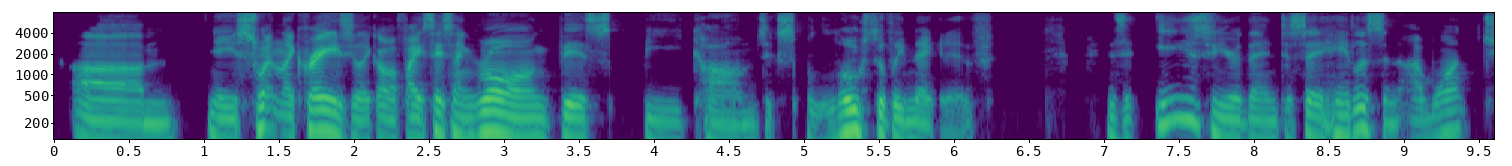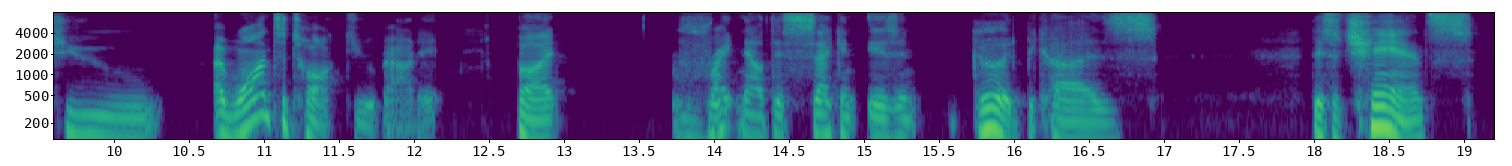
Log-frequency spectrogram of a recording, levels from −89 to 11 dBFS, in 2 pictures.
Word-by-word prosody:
Um, 105 -2 -1 0.2
you 135 - -3
know, - - 0
you're 115 - -1
sweating 165 +3 +2
like 130 -2 -1
crazy, 150 -7 +6
like, 110 +1 -3
"Oh, 120 - 0
if 110 +3 -8
I 120 - +3
say 145 - +2
something 125 -3 -1
wrong, 125 -5 +5
this 120 -2 +1 0.2
becomes 100 -3 -7
explosively 135 +4 +2
negative." 105 -3 -7 0.8
Is 120 -3 -5
it 115 - -9
easier 190 - -1
than 110 -1 -6
to 110 - -9
say, 135 -1 0
"Hey, 135 +1 -1
listen, 170 +6 -1
I 110 - -9
want 145 +8 -5 0.2
to 125 -4 -6 0.4
I - - +2
want - - +2
to - - 0
talk - - -5
to - - -15
you - - -8
about - - -12
it, - - -15 0.5
but 115 +1 +1 1.0
right 125 +4 -2
now, 140 -3 -4
this 130 0 -4
second 135 -3 0
isn't 115 -2 -4 0.3
good 155 0 +4
because" 105 -3 -5 1.1
there's - - +1
a - - -5
chance 125 -12 +5
120 Hz, 150 wpm, -25 LUFS, 110-140 Hz, 1.1 s, crazy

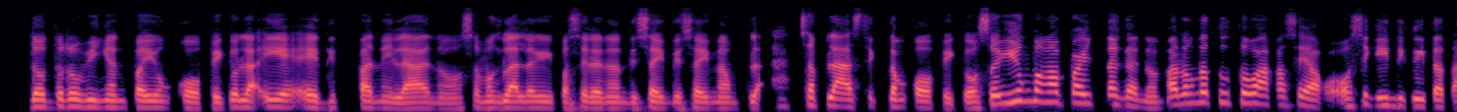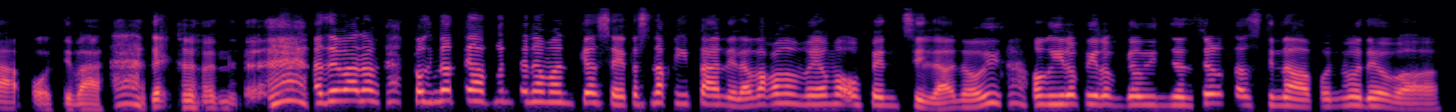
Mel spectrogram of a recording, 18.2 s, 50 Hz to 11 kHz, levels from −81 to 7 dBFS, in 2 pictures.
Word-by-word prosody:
do-drawingan 160 -2 0
pa 150 0 +2
yung 145 - -2
Kopiko, 135 +3 -1
la-i-e-edit 150 -2 +1
pa 145 - +4
nila 130 -1 0
'no? 120 0 -8
So 140 +2 -7
maglalagay 140 0 +1
pa 130 - -2
sila 135 0 +1
ng 130 0 -3
design 130 +1 0
design 130 0 -2
ng 130 -1 -4
pla - - -4 0.2
sa 190 -2 -1
plastic 165 -4 +1
ng 165 -1 0
Kopiko. 140 -4 -1
So 150 +11 +2
yung 270 +6 +3
mga 265 -2 +4
part 240 -2 +1
na 220 -1 0
ganon, 135 -7 -2
parang 215 +3 +2
natutuwa 250 -3 +2
kasi 205 -2 -4
ako, - - +1
"Oh 175 - -2
sige, 220 -5 -3
hindi 180 -2 -3
ko 170 - 0
itatapon," 150 -5 -2
di 120 - -7
ba? 115 -2 0 0.3
Gano'n. 145 -4 -2 0.5
Kasi 245 +4 +2
parang 295 0 +5
'pag 275 0 -1
natapon 290 -2 +2
ko 275 - -2
naman 265 -1 +1
kasi 240 -5 +2
tapos 225 +2 -5
nakita 230 -4 +2
nila 180 -1 0
baka 230 +3 +2
mamaya 215 0 0
ma-offend 195 -3 0
sila 125 -7 0
'no? 155 +7 0
"Uy, 245 - -2
ang 220 -2 -2
hirap-hirap 215 -1 +2
gawin 205 -1 0
niyan 195 -1 0
sir 235 +4 +2
tapos 200 -2 -3
tinapon 170 -4 0
mo." 200 - +2
Di 180 -2 +2
ba? 120 -4 -2
175 Hz, 215 wpm, -23 LUFS, 140-225 Hz, 0.5 s, parang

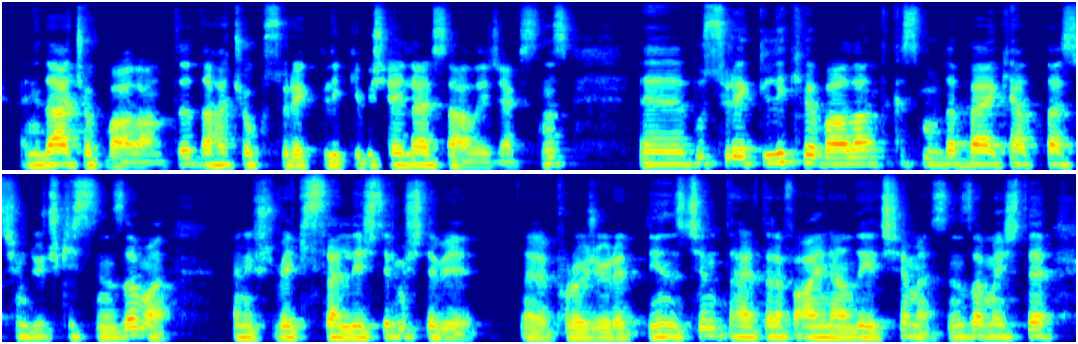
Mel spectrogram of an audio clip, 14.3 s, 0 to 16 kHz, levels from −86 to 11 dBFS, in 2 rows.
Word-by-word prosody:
hani, 120 0 -1
daha 140 +1 +7
çok 125 -4 -3
bağlantı, 95 +7 -1
daha 130 0 +2
çok 125 -1 -4
süreklilik 115 -1 -2
gibi 115 +2 -8
şeyler 130 +1 +2
sağlayacaksınız. 100 +6 -4 0.5
Iıı, 140 -1 0
bu 160 - -6
süreklilik 160 +5 +1
ve 175 - +4
bağlantı 155 +1 +5
kısmında 145 -1 -5
belki 140 0 +3
hatta 140 0 -1
siz 140 0 -6
şimdi 130 -1 -4
3 135 -1 -4
kişisiniz 120 -2 -3
ama, 175 0 +2 0.4
hani, 120 -1 0
şu 120 - -10
ve 120 0 +3
kişiselleştirilmiş 120 +4 +1
de 120 - +2
bir, 105 -1 -3 0.3
eee, 110 -2 -1
proje 115 -1 0
ürettiğiniz 120 +3 -1
için 165 +2 -3
t 140 - -8
her 125 -1 +1
tarafa 125 -1 0
aynı 120 0 +3
anda 115 +1 +2
yetişemezsiniz 120 0 -2
ama, 135 -2 +1
işte, 145 +3 -1
130 Hz, 170 wpm, -23 LUFS, 120-145 Hz, 0.5 s, daha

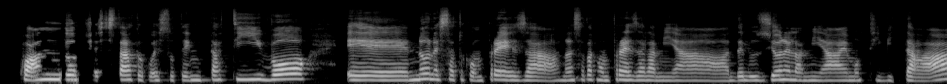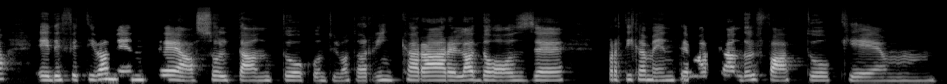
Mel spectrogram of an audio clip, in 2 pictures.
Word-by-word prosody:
quando 225 +1 +5
c'è - - -11
stato 215 +1 +1
questo 190 +1 -8
tentativo, 220 +4 +2 0.3
ehm, 195 -1 +2
non 245 +2 +2
è 225 - -1
stato 215 -2 -4
compresa 190 -3 -1
non 190 - -7
è - - -3
stata 215 +2 -5
compresa 200 0 -1
la 195 -1 -1
mia 175 -2 -5
delusione, 190 +3 -2
la 190 -2 -2
mia 180 0 -2
emotività 185 +3 0 0.3
ed 195 0 0
effettivamente 210 0 +2
ha 180 -3 +4
soltanto 185 0 -1
continuato 175 +1 -10
a 175 - -1
rincarare 195 0 +3
la 195 +2 +4
dose 190 0 -1 0.4
praticamente 205 -2 -2
marcando 200 +1 -1
il 215 +1 -1
fatto 185 -2 -1
che, 175 -2 -5
mhmm 170 +1 -15
195 Hz, 110 wpm, -22 LUFS, 185-210 Hz, 0.4 s, quando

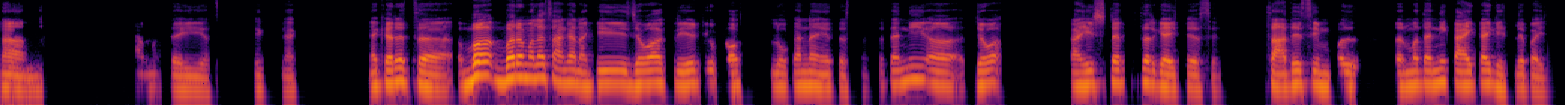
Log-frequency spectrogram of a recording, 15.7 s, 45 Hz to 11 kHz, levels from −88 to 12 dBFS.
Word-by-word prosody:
हां. 110 -3 0 1.1
कामाचंही 110 -3 -8
असतं, 95 +2 -18
एक्झॅक्ट 100 -1 -15 0.7
नाही 125 0 -2
खरंच. 145 0 +3
अ, 115 -4 +2 0.2
ब - - +11 0.3
बरं 190 +3 +9
मला 190 0 +3
सांगा 150 -5 0
ना, 125 -2 -2
की 135 +1 -2
जेव्हा 135 +2 +3
क्रिएटिव्ह 135 +2 -3
ब्लॉक्स 120 +1 -1 0.3
लोकांना 125 +1 -2
येत 115 -1 -5
असतात, 105 -1 -14
तर 125 - -17
त्यांनी 160 +6 -2
अ, 140 - -1 0.4
जेव्हा 140 +3 0 0.7
काही 125 +1 0
स्टेप्स 145 +2 -4
जर 150 -2 +2
घ्यायचे 115 -2 0
असेल, 105 0 -12 0.5
साधे 115 +4 +2
सिंपल 130 -1 -3 0.4
तर 125 - -2
मग 130 +2 -1
त्यांनी 140 +2 +1
काय-काय 130 +1 +2
घेतले 115 -2 -5
पाहिजे? 100 -5 -7
130 Hz, 140 wpm, -23 LUFS, 115-140 Hz, 1.1 s, ब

